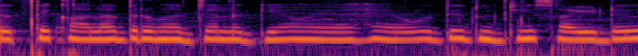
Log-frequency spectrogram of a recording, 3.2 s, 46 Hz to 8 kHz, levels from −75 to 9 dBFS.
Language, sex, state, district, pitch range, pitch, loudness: Punjabi, female, Chandigarh, Chandigarh, 215-230 Hz, 225 Hz, -24 LUFS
